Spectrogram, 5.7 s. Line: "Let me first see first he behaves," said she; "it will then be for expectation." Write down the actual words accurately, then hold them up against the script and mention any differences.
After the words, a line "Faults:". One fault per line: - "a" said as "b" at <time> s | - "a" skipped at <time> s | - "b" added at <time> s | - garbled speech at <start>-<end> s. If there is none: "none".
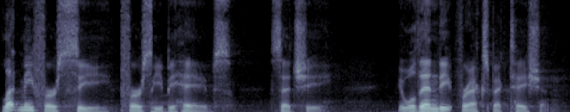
"Let me first see first he behaves," said she; "it will then be for expectation."
Faults:
none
